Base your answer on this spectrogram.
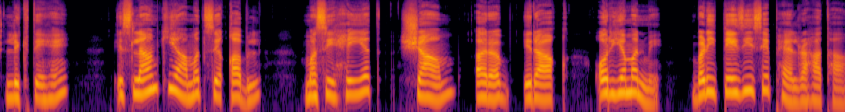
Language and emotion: Urdu, neutral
